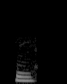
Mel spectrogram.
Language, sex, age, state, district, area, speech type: Santali, female, 30-45, West Bengal, Paschim Bardhaman, urban, conversation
